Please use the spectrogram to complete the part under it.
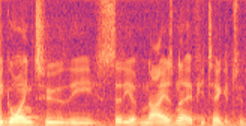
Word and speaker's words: Knysna: it starts with a K, silent K, like knife, Knysna.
